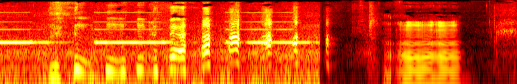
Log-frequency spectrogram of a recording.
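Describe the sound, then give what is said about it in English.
A truck's reversing beeps sound over a dense, rumbling engine-and-crowd noise that cuts off abruptly, followed by a short warbling tone and a moment of near silence. “Okay, back this truck up.”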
